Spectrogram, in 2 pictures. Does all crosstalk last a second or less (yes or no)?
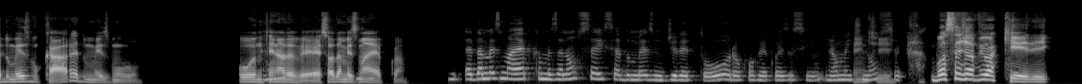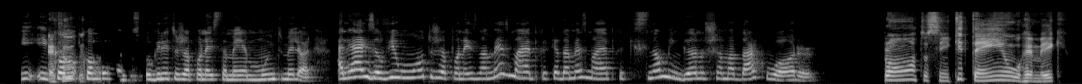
yes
